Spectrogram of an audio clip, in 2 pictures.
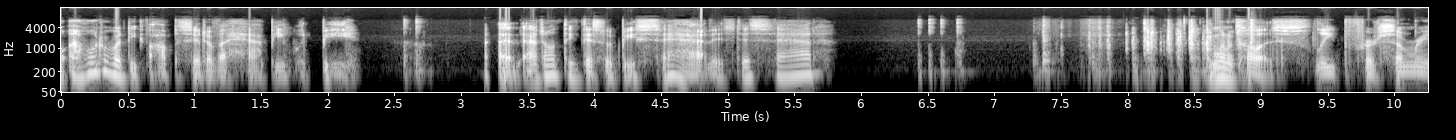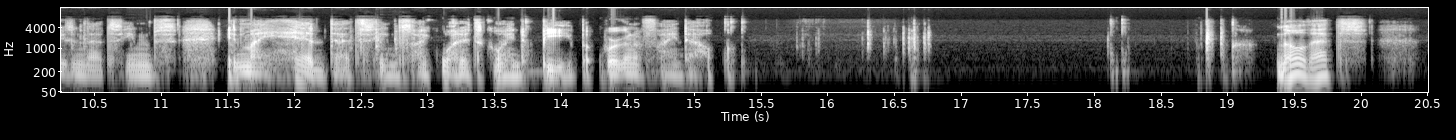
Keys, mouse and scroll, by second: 0.6 middle click, 2.5 click, 5.0 double click, 6.4 click, 6.5 double click, 8.2-9.0 typing, 10.2 Tab, 11.0-11.5 scroll up 1, 11.5 middle click, 12.4 alt+a, 13.2 click, 15.3 right click, 16.2-17.1 typing, 18.0 click, 18.5-19.4 typing.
